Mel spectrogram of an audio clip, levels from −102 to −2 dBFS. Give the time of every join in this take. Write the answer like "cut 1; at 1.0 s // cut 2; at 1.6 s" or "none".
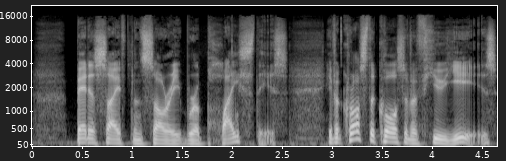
none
